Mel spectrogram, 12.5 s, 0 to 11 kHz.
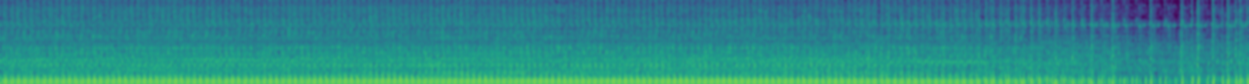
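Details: Kohler 7000 Series engine on a Troy-Bilt zero-turn mower, running after carburetor replacement (gas had been found in the oil; fuel shutoff valve added): even, steady thumping about four beats a second, easing off near the end; runs smoothly.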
